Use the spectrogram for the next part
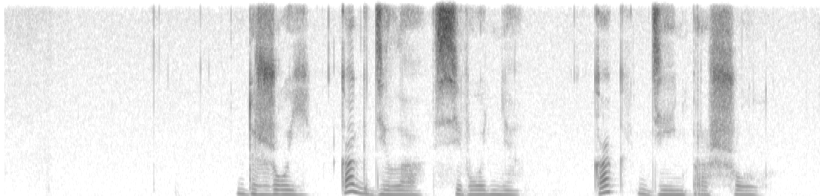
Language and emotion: Russian, neutral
